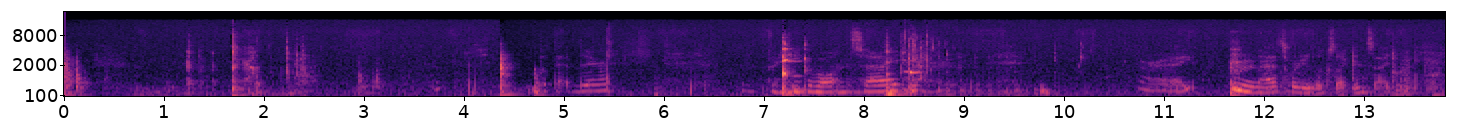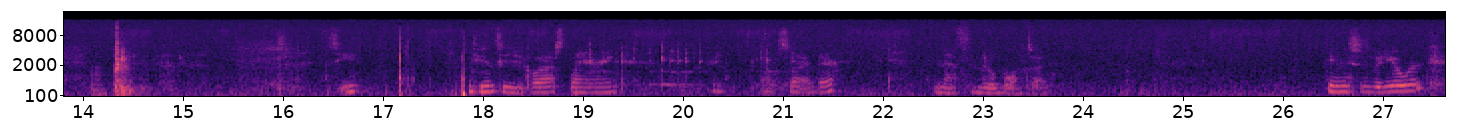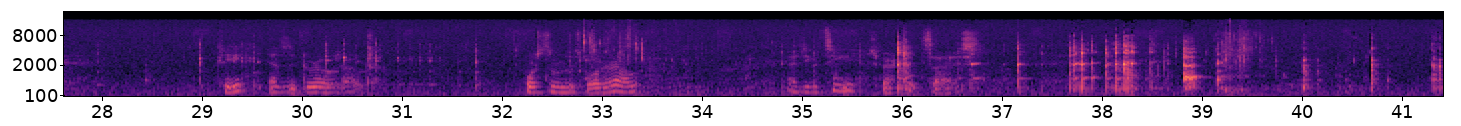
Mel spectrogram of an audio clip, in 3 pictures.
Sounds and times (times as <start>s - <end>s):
Speech: 7.0s - 8.4s, 10.8s - 13.4s, 16.4s - 16.8s, 17.8s - 19.4s, 20.8s - 21.6s, 22.5s - 23.7s, 26.4s - 27.6s, 29.2s - 30.8s, 32.2s - 33.5s, 34.8s - 36.8s.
